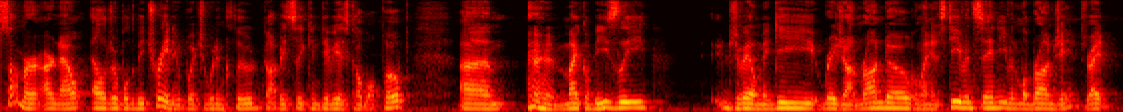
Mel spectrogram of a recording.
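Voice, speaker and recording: Hoarse man hosting a sports podcast. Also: medium pitch. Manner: conversational, talks straight to listeners. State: hoarse from a cold. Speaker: podcast host. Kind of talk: solo sports podcast monologue.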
